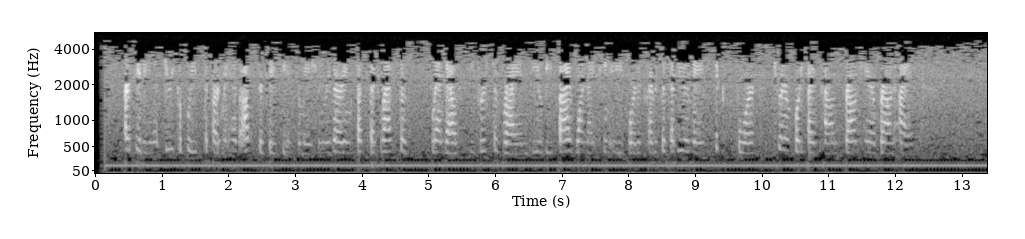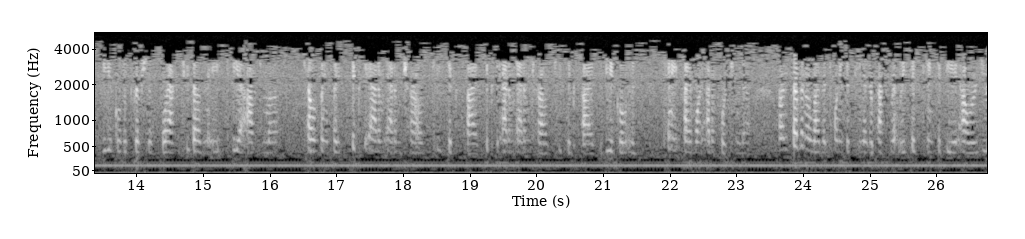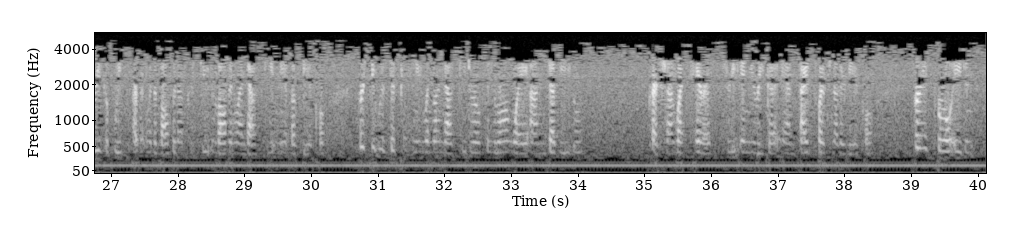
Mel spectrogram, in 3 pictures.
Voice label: Scanner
